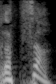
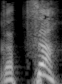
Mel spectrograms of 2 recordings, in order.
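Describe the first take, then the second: First: The stress is on the first syllable. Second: The stress is on the last syllable. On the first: He wanted. "להפך, לרוץ, לרצות. זה רצה" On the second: She runs. "לרוץ זה מלרע"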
